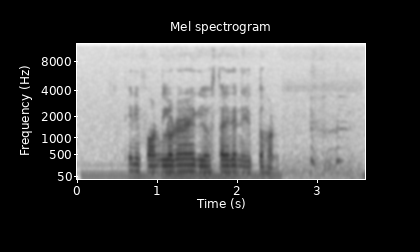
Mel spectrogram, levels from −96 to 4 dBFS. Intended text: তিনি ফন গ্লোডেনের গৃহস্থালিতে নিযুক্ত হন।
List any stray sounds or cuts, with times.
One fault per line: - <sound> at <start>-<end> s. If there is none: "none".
- cough at 2.9-3.5 s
